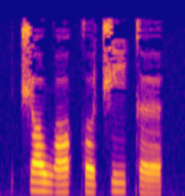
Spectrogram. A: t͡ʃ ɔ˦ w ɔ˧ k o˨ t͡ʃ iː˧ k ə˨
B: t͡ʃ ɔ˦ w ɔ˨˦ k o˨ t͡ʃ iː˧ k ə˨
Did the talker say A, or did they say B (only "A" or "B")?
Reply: B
